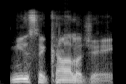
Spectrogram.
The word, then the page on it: musicology: British English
